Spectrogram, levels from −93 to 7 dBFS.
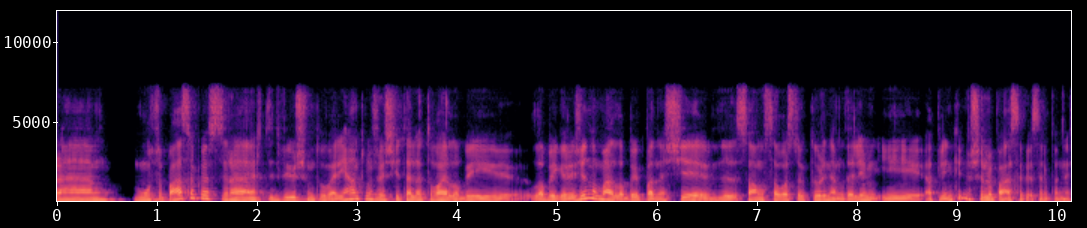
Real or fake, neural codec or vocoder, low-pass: fake; codec, 16 kHz, 4.8 kbps, FACodec; 7.2 kHz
